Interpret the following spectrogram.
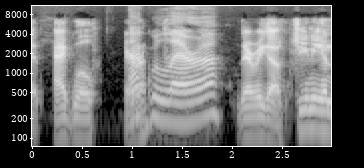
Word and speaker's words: Aguilera: Aguilera.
